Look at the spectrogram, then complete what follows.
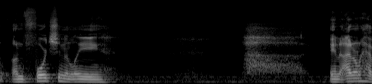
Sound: sighs

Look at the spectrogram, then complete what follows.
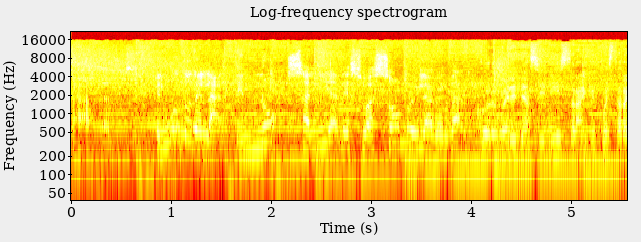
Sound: speaking in foreign language

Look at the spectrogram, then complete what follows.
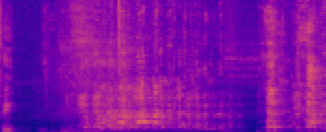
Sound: laughter

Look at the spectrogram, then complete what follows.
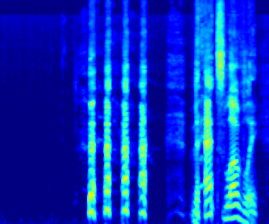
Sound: laughing

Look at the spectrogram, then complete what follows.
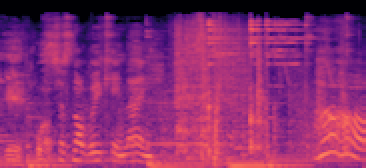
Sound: rattling; laughs

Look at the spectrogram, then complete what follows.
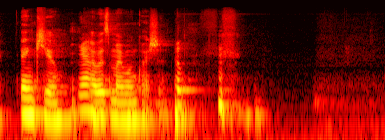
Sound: chuckles

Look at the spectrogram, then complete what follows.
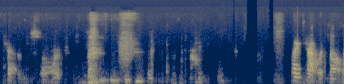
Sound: laughter

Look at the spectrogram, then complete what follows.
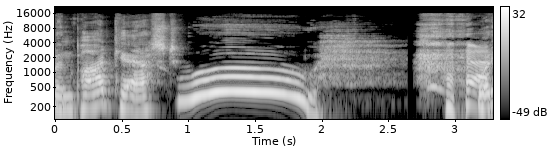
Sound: laughs

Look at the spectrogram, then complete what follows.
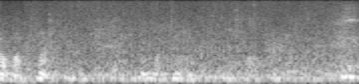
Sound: people chatter

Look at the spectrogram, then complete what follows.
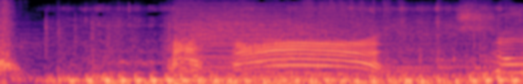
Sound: laughing

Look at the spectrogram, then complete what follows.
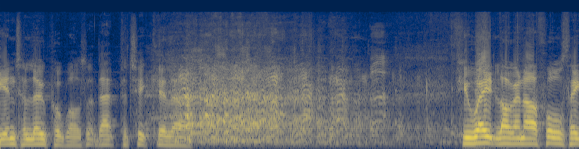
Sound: audience laughing

